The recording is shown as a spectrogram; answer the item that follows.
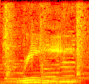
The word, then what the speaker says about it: wreath: 注意开头的字母 W 不需要发音，直接从字母 R 开始发音就可以了。结尾的 TH 别忘了轻轻地咬一下舌尖哦。 Wreath.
